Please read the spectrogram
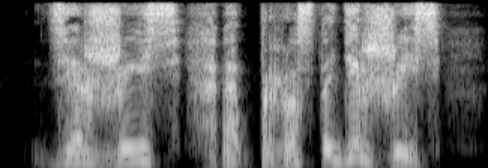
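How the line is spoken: Hoarse, strained self-talk. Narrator (Russian): хрипел я сам себе, чувствуя, как немеют руки

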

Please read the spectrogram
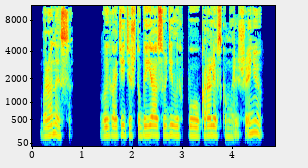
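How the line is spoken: Calm question. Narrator (Russian): спокойно спросил он

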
